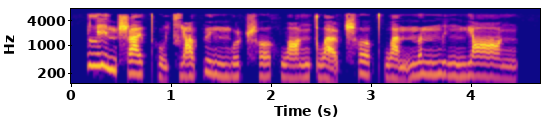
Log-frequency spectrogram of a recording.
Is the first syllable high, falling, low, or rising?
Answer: falling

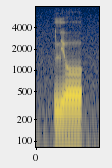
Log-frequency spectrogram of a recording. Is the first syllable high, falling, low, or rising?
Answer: high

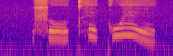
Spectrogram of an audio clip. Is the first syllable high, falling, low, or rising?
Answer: rising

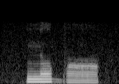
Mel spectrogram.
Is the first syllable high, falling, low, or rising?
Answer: high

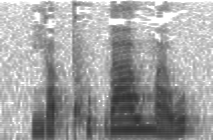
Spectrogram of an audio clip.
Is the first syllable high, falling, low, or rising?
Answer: rising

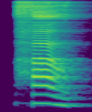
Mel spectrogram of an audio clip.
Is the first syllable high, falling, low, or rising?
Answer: falling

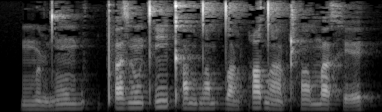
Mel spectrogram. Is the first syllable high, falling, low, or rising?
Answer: low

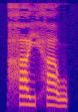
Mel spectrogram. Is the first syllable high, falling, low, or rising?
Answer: low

